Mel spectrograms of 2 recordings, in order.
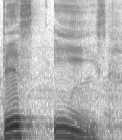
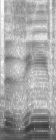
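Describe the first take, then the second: First: It is said with a pause inside. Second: It is said as one word without pause.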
